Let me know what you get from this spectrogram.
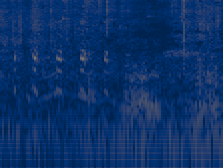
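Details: At a dog park with dogs running about, a quick series of five high, short yips in about one second, followed by softer low grumbling and outdoor background noise.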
